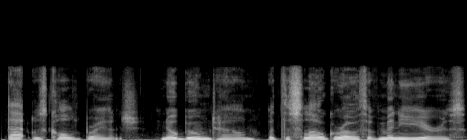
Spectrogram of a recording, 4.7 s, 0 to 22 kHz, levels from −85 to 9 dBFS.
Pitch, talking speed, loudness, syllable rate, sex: 195 Hz, 165 wpm, -16 LUFS, 3.6 syllables/s, female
